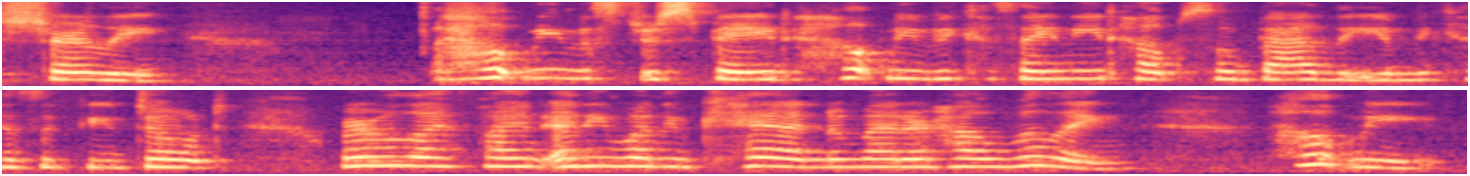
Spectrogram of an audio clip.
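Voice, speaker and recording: A woman's voice: a little mellow, natural voice. Woman reading as a pleading femme fatale. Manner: breathless, imploring, rising pitch. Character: desperate pleading young woman, theatrical. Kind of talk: dramatic reading of a novel.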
